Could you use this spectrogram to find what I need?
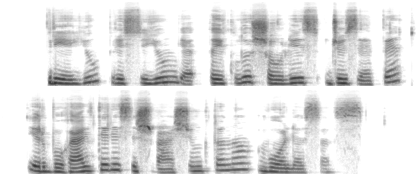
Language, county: Lithuanian, Vilnius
